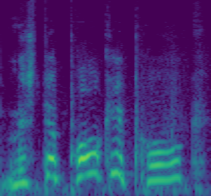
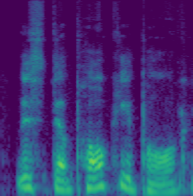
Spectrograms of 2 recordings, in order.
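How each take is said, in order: First: Much higher, slow, squeaky sing-song; squeaky cartoon name-calling; silly high voice. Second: Said in the usual way. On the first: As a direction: stretch it out like a cartoon.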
